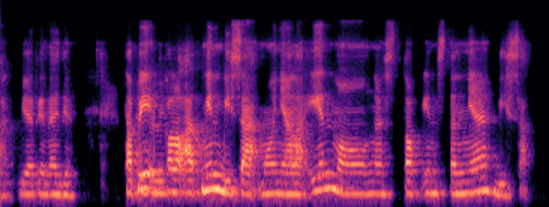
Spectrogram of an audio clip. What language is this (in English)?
Indonesian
